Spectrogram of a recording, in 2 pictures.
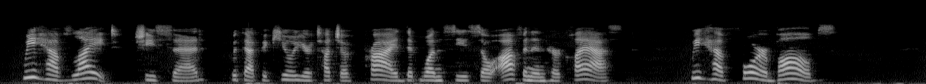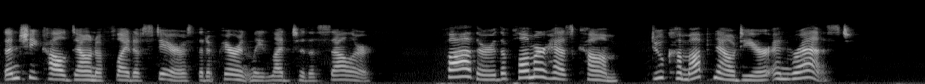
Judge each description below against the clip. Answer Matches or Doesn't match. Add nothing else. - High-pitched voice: Matches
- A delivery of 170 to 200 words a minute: Doesn't match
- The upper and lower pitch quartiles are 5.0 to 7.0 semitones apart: Matches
